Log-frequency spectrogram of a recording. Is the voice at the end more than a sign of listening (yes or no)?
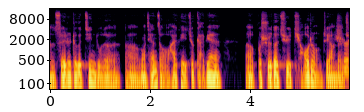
no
